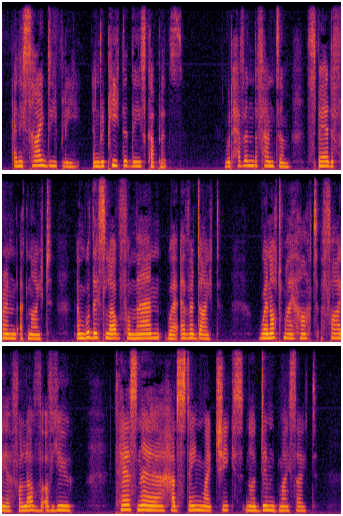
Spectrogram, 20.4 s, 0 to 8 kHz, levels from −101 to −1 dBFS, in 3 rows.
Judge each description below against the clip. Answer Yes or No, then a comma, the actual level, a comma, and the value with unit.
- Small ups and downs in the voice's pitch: Yes, narrow, 1.7 semitones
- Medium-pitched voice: No, high, 200 Hz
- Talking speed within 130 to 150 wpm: Yes, average, 140 wpm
